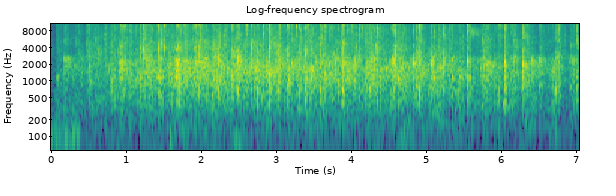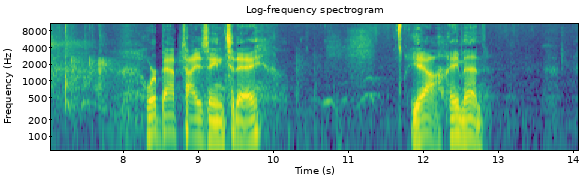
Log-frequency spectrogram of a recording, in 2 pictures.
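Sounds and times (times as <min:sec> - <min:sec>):
audience applause: 0:00.0 - 0:08.1
speech: 0:08.3 - 0:10.0, 0:11.8 - 0:12.9.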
